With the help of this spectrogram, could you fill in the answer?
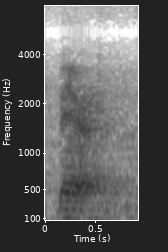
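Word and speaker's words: ber: I think it's pronounced bear. Is that right? Bear. Bear. It's just the brown fruit, greenish brown.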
